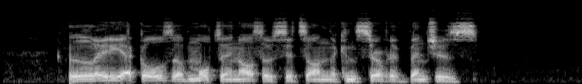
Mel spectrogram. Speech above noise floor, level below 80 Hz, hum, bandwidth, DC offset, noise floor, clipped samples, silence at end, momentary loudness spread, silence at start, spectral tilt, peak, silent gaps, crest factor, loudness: 52 dB; -48 dBFS; none; 9.2 kHz; under 0.1%; -65 dBFS; under 0.1%; 1.05 s; 3 LU; 0.7 s; -4 dB/octave; 0 dBFS; none; 14 dB; -13 LUFS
